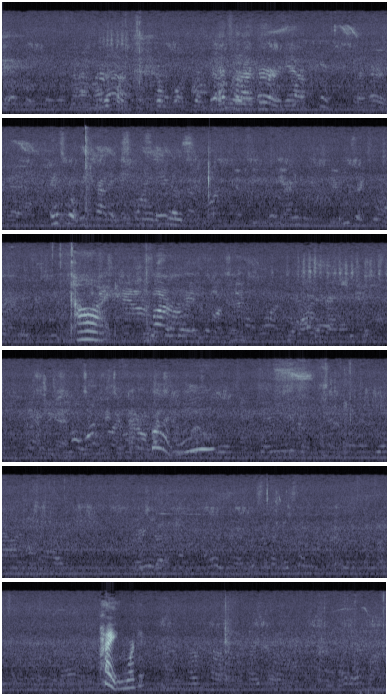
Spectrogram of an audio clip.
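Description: Men shout and talk far off across an open street.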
